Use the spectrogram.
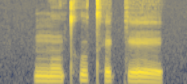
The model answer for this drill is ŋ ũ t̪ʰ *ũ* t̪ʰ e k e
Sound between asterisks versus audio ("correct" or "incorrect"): incorrect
